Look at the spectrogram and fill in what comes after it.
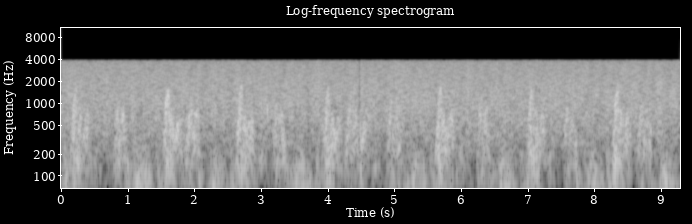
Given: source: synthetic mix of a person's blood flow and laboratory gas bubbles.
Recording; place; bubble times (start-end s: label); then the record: Doppler ultrasound of blood flow; precordium
3.06-3.14 s: bubbles
From the record:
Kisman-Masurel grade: 122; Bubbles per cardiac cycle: 1 to 2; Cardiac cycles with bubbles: 10 to 50%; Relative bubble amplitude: moderate (0.250 to 0.450); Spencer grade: 2 (many but less than half of the cardiac periods contain bubble signals, singularly or in groups); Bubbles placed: only in the low amplitude regions of the cardiac cycle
